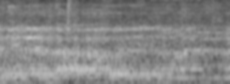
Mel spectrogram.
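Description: Men's voices of a Mouride kourel chanting a xassida (Sufi devotional poem) into microphones, holding long, steady notes.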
